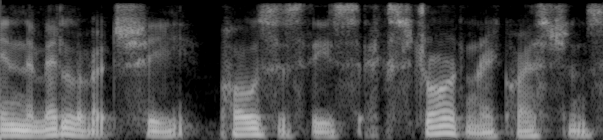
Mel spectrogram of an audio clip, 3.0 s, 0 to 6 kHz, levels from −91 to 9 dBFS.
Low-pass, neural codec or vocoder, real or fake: 5.4 kHz; codec, 24 kHz, 6 kbps, HILCodec; fake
